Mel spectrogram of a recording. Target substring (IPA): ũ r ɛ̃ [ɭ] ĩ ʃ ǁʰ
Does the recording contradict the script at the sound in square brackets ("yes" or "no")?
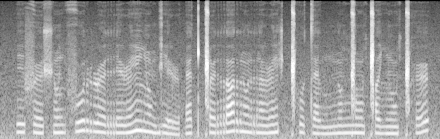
no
